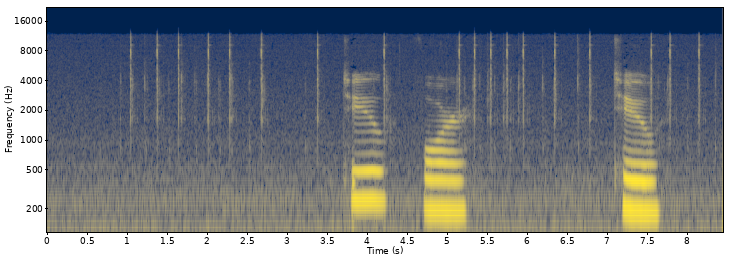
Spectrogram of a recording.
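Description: A combination lock dial clicks as it turns.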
